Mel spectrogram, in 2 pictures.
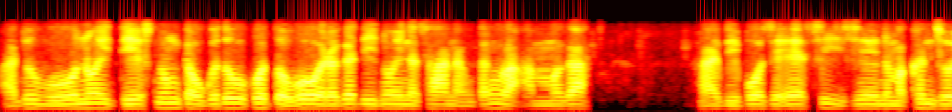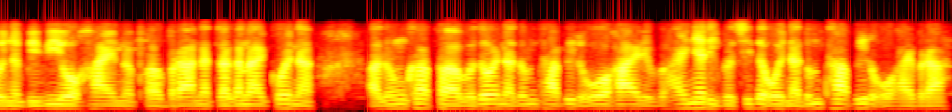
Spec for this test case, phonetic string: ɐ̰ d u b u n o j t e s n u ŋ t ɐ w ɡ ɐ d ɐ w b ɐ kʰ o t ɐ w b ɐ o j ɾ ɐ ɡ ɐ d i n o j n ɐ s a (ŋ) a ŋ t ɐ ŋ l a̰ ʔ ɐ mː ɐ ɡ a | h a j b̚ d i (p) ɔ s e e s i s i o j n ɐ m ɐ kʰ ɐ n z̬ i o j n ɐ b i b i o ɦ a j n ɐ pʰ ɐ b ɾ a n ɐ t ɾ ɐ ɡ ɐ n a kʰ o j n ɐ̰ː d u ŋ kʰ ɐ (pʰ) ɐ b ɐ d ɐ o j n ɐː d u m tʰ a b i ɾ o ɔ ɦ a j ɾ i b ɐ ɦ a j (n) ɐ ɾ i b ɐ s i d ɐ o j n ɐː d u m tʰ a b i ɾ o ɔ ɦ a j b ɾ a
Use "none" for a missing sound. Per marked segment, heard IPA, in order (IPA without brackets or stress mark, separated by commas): n, p, pʰ, n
